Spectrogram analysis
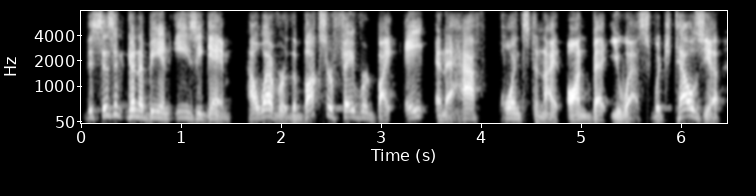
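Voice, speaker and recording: A man hosting a sports talk show, talking betting lines with animated delivery and frequent restarts. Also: medium pitch, a little fast, no echo, clean studio sound. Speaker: sports radio host.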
